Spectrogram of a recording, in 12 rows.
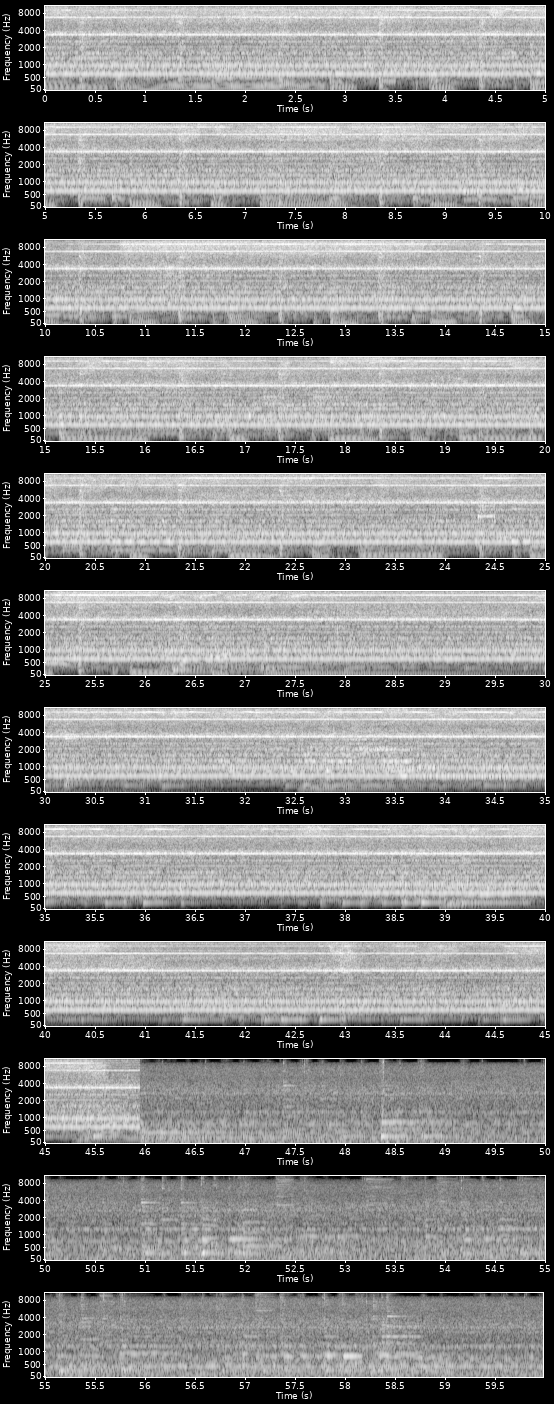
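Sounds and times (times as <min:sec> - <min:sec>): power sander whining: 0:00.0 - 0:46.0.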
